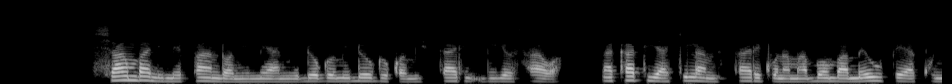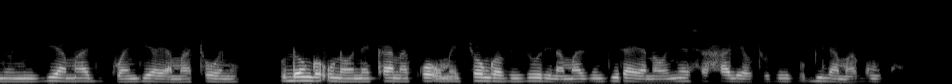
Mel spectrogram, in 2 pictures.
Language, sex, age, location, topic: Swahili, male, 18-24, Nairobi, agriculture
